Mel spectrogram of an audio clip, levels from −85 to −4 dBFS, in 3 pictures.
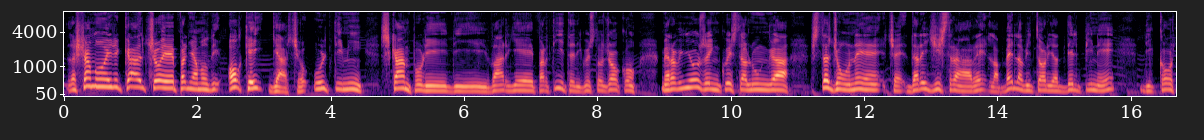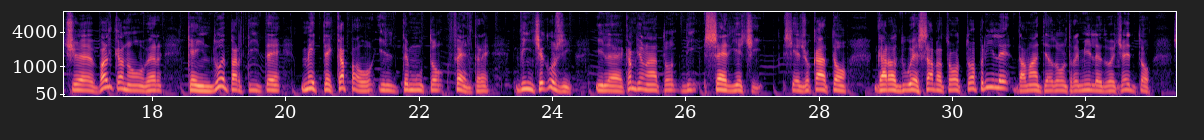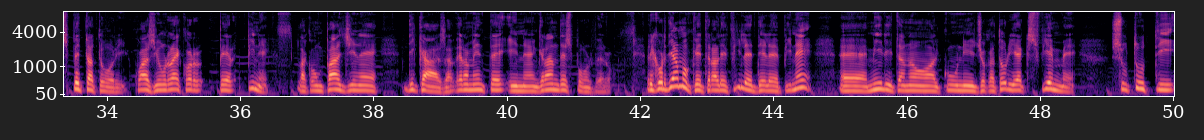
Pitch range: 130-165 Hz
